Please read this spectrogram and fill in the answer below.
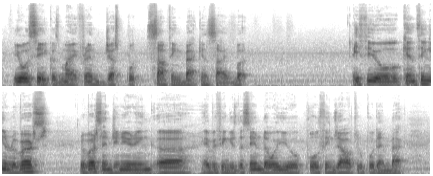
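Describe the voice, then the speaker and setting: A man speaks at a moderate pace with a Romanian accent. His fairly low voice has a dark, mellow tone and a flat, monotone delivery. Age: 50s. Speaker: electrician and HVAC technician. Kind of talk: tutorial. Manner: halting.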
